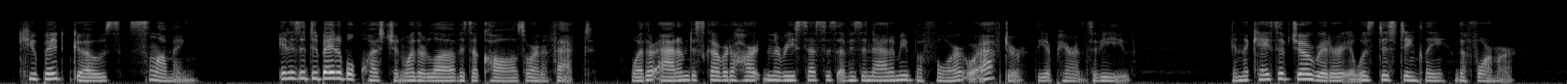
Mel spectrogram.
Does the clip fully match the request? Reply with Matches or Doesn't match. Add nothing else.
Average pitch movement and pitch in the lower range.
Doesn't match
